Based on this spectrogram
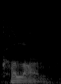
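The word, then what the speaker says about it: Colón: So English version is Diego Columbus, but it's Diego Cologne in Spanish.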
